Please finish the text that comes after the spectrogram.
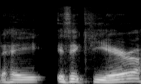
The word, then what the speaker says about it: Kira: She said, hey, is it Kiera, how you say it, or Kara? Kira.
